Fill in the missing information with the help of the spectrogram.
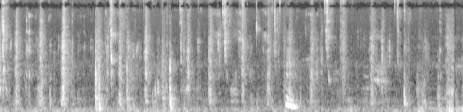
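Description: A person chewing a mouthful of noodle soup, with many soft clicks and smacks, and a brief hum about six seconds in.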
